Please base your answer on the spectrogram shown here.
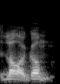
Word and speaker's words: lagom: It's lagom.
